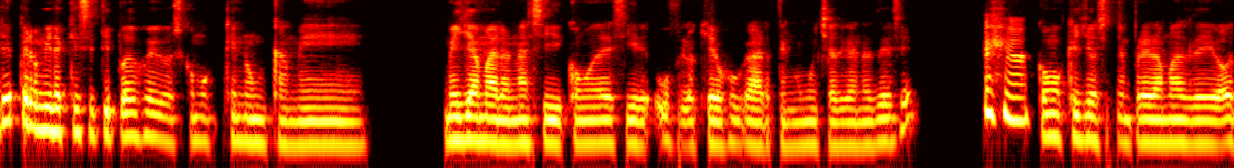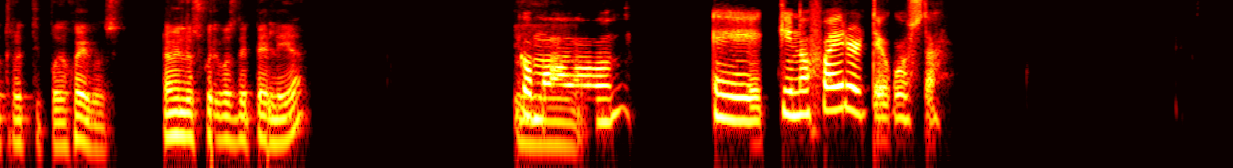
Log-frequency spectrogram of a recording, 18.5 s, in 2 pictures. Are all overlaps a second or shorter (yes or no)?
yes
